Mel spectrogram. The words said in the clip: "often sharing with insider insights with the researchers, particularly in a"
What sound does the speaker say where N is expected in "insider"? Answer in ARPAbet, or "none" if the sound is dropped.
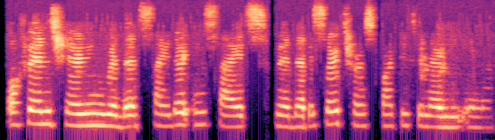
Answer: none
